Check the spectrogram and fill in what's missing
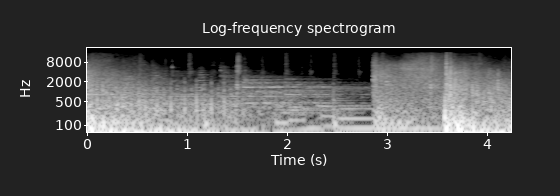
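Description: Rocket blasts in Rust, heavy booming explosions at the start and end with a quieter stretch of tonal noise between, loud and close.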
